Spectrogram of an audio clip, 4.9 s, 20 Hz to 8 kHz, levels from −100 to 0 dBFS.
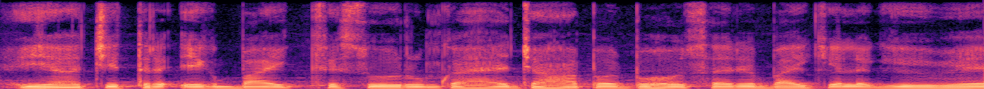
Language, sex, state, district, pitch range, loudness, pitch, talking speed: Hindi, male, Jharkhand, Palamu, 120-135 Hz, -14 LUFS, 125 Hz, 195 wpm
